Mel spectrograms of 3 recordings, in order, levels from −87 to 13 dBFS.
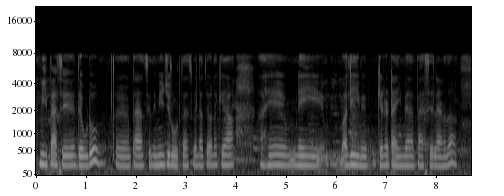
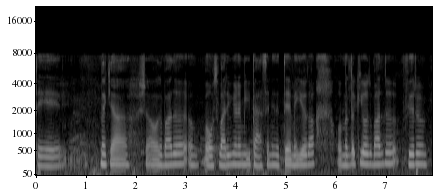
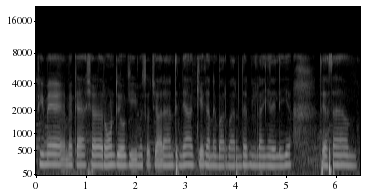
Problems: none marked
